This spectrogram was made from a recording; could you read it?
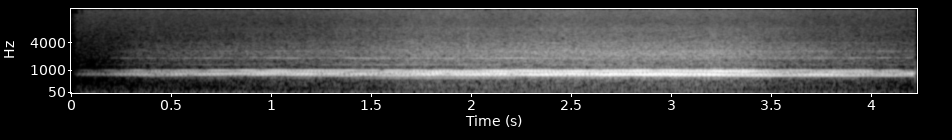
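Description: Eerie early funk soundtrack music opens on a single sustained, buzzy mid-pitched tone that slowly swells louder and then eases back slightly, with no voices.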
